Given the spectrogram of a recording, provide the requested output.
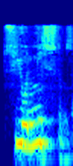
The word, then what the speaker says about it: theopneustos: It's the word theonistos. I'll spell it for you. T-H-E-O. T-H-E-O-P-N-E-U-S-T-O-S. I'll say it one more time. T-H-E-O-P-N-E-U-S-T-O-S. Theonistos.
